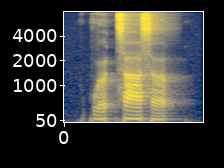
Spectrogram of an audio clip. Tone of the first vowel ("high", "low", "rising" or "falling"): rising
